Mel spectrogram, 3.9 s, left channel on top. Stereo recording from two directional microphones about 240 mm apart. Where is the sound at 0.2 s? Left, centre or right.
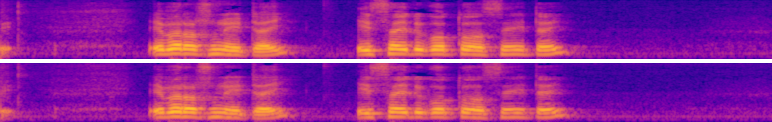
Left.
